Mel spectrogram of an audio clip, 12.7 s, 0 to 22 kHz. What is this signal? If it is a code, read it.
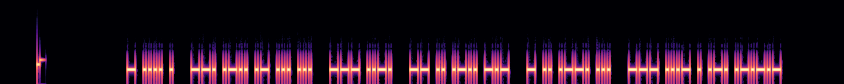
Morse code, heard as a keyed tone, about 30 wpm, 700 Hz. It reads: THE GLASS OF MILK TIPS OVER.
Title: Additional Easy Phrases 30wpm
